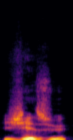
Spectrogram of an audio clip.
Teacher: o s final fica mudo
